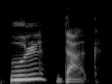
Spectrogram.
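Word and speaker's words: Buldak: some buok spicy Ramen it's not Bo it's po duck pool duck you should watch you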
